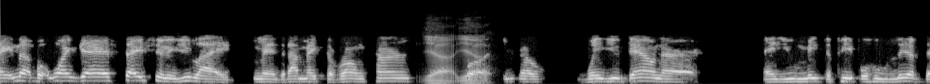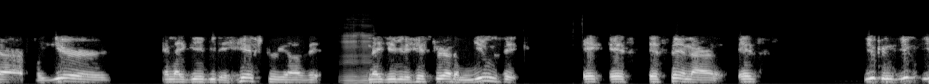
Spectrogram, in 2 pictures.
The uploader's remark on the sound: called into the show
